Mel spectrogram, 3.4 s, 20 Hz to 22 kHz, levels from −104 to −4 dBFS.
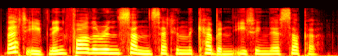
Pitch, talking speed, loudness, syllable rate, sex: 225 Hz, 215 wpm, -18 LUFS, 5.8 syllables/s, female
